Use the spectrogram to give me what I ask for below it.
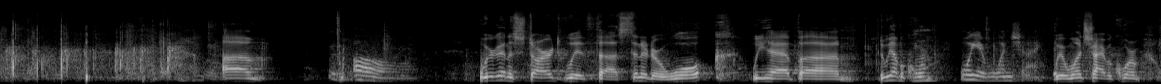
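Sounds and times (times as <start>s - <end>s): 
audience round of applause: 0.0s - 2.2s
speech: 2.2s - 4.0s, 4.8s - 11.6s.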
